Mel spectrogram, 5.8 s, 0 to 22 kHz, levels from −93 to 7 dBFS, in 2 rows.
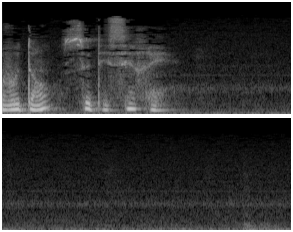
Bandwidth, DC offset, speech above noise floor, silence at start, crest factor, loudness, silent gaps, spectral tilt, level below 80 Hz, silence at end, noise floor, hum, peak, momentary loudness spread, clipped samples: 13 kHz; under 0.1%; 31 dB; 0 s; 20 dB; -26 LUFS; none; -5.5 dB/octave; -56 dBFS; 0.35 s; -56 dBFS; none; -10 dBFS; 11 LU; under 0.1%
